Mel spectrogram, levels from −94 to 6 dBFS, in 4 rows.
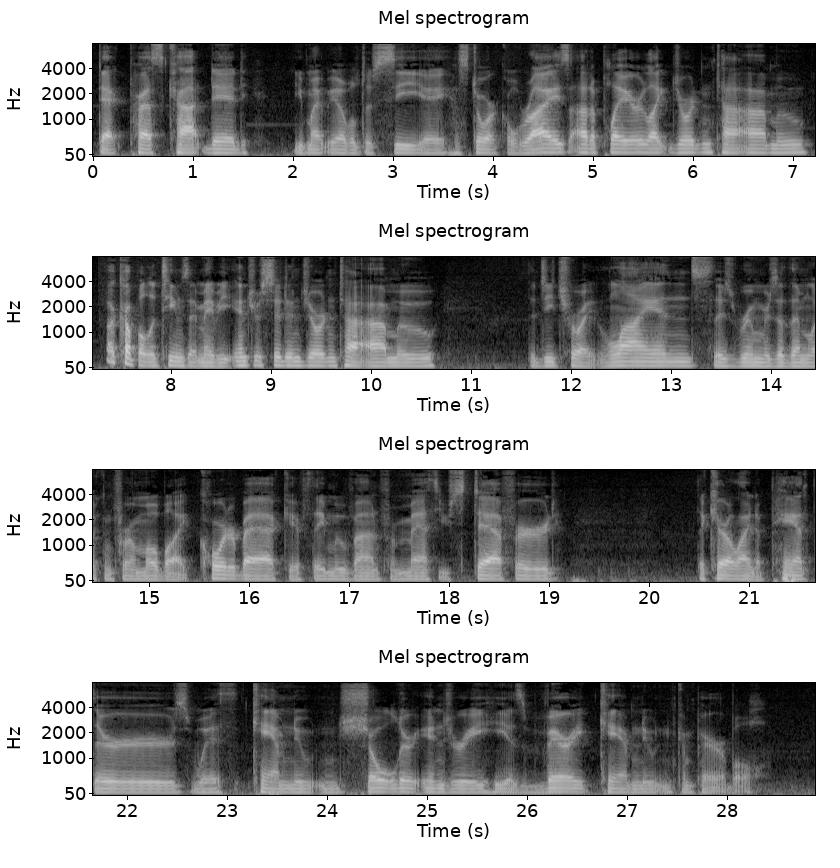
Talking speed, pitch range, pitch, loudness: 130 wpm, 90-100 Hz, 95 Hz, -25 LUFS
